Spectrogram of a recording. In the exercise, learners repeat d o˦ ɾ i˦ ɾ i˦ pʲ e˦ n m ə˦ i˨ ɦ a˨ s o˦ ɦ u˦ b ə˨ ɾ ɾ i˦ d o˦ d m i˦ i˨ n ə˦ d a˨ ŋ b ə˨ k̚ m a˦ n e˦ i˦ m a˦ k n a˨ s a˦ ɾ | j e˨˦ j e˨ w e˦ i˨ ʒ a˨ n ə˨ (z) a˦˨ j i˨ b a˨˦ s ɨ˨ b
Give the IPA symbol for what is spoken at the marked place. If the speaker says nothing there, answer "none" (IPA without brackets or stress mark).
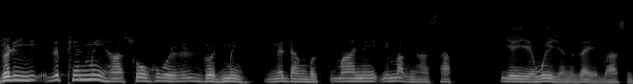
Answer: z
